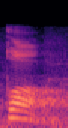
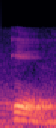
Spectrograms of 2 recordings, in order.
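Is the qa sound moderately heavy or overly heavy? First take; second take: moderate; overly heavy. First: The qa is only moderately heavy, not exaggerated. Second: The qa is exaggerated and sounds overly heavy. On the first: The speaker calls it right. "jangan lebih, sebab dia bukan itbaq, dia infitah, dibuka, tetapi pangkal lidah terangkat, jadi bunyinya qa" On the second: The speaker calls it wrong. "jangan bunyinya qa"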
